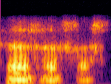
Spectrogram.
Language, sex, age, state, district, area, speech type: Marathi, male, 60+, Maharashtra, Mumbai Suburban, urban, conversation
